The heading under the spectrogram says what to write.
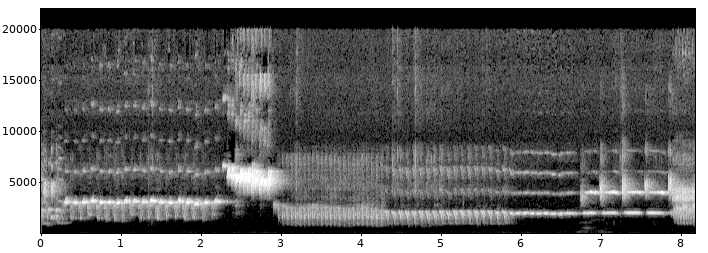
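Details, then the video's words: Canary song: a series of long rolling trills at different pitches, a brief high sweeping phrase, a lower buzzy trill lasting about three seconds, then short repeated high notes. "خواندن کناری مست/قناری با صدای عالی/KANARYA sesi"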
